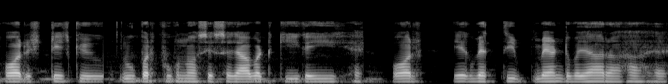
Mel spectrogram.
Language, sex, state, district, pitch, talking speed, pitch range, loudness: Hindi, male, Bihar, Kishanganj, 135 Hz, 155 wpm, 130-135 Hz, -23 LUFS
